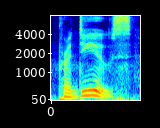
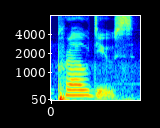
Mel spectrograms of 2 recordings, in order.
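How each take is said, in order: First: The stress is on the second syllable. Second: The stress is on the first syllable. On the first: It is used as a verb. "when it is used as a verb, it's produce. The stress fall on the second syllable" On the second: It is used as a noun. "when it is used as a noun, okay, it should be produce. The stress falls on the first syllable"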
